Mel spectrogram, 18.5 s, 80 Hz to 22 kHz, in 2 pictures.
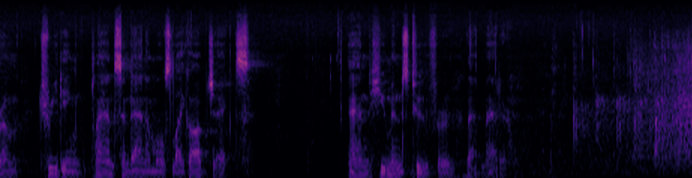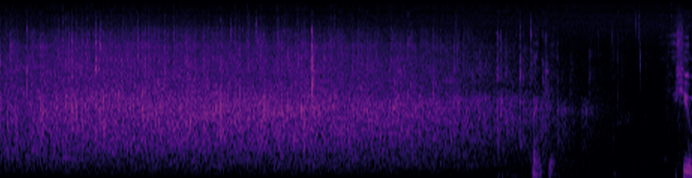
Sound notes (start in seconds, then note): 7.9 applause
